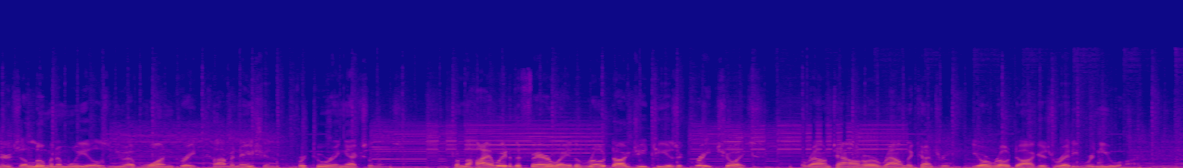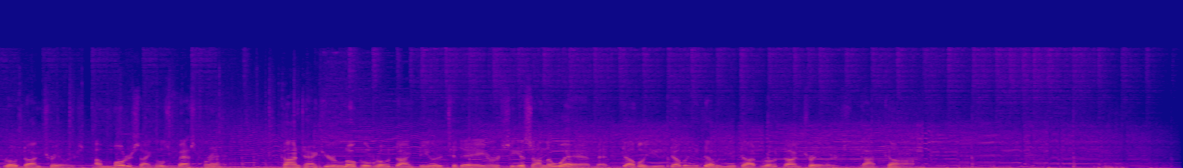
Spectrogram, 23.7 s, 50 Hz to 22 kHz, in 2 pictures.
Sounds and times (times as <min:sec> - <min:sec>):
Speech: 0:00.0 - 0:04.0, 0:04.6 - 0:21.1
Music: 0:00.0 - 0:23.6.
